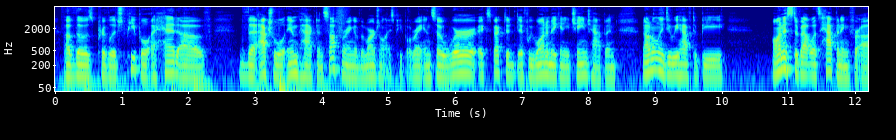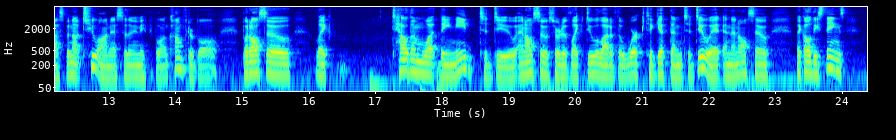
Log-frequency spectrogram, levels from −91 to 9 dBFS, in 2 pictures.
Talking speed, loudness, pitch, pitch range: 210 wpm, -37 LUFS, 105 Hz, 95-120 Hz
